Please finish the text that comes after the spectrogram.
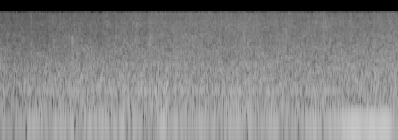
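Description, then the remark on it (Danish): Heavy rain pours down at a harbour in a steady, dense hiss that fills the whole clip, with a low continuous rumble underneath and no voices. “Imens Ophelia står modløs i den tykke regn,”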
